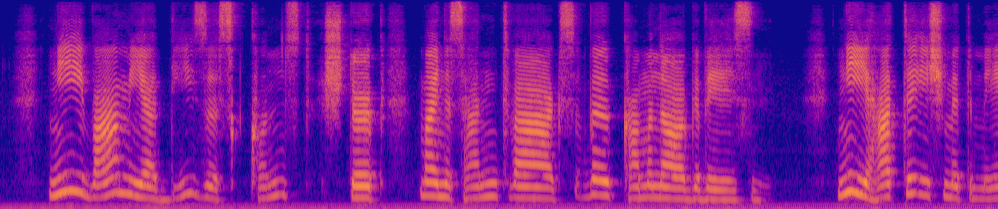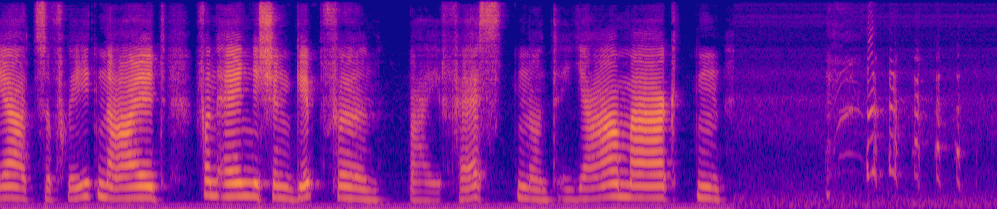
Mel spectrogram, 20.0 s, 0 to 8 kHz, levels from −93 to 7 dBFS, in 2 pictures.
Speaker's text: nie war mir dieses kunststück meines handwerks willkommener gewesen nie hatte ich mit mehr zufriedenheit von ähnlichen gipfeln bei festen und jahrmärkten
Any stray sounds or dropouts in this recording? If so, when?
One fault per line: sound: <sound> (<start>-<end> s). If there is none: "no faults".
sound: laugh (18.2-19.8 s)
